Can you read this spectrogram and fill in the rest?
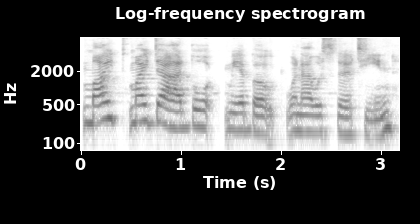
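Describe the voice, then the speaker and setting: A young woman from Norway, a guest on a podcast interview, talking casually and relaxed, laughing easily and restarting her sentences now and then. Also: fairly low pitch, a little slow. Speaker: guest, powerboat racer.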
